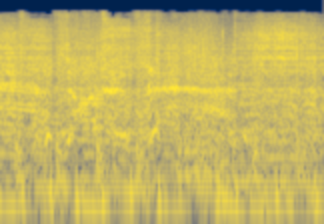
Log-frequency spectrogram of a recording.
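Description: Loud hardcore punk band recording: guitar, bass and drums playing under a yelled lead vocal.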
